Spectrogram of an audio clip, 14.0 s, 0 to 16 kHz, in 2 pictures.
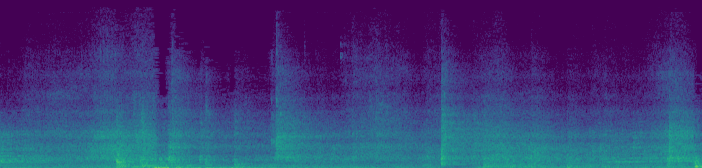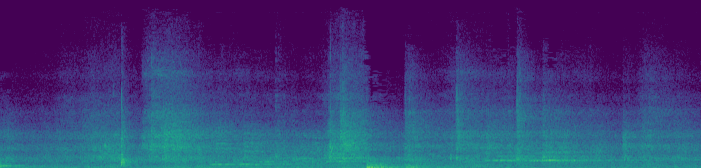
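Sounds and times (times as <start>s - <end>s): skates scraping ice: 7.6s - 9.3s.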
